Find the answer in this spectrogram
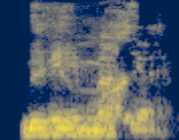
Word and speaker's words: Nehemiah: Nehemiah. Program. Yes, sir. It sounds, it rhymes with Jeremiah.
